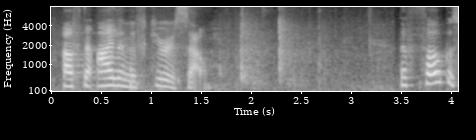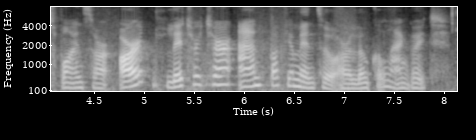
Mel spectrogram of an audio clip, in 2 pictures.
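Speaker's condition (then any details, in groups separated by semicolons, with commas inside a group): No condition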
